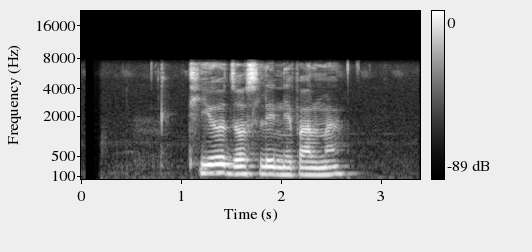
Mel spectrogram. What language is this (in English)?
Nepali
